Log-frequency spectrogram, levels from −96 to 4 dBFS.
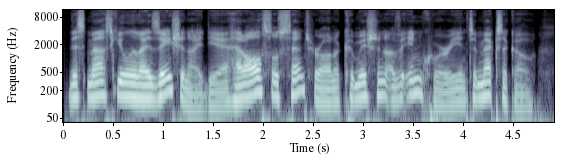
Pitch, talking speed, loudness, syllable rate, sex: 130 Hz, 170 wpm, -16 LUFS, 6.1 syllables/s, male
